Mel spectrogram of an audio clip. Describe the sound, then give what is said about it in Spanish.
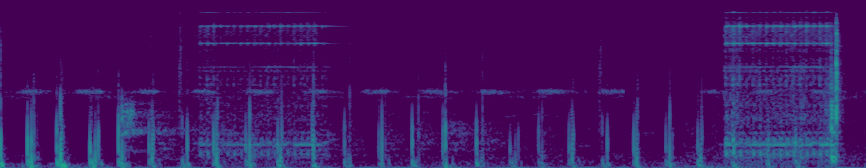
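An office telephone rings with a rapid, rattling metallic bell, sounding in repeated bursts with brief pauses between them, clear, with no voices. “¿Eso es el teléfono de mi despacho?”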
